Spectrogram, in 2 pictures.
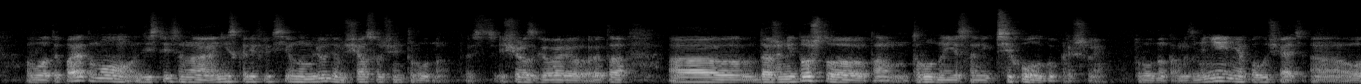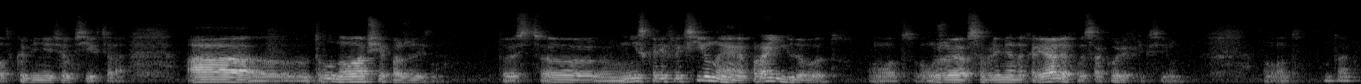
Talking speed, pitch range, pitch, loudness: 125 wpm, 105-125 Hz, 110 Hz, -29 LUFS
